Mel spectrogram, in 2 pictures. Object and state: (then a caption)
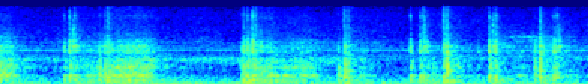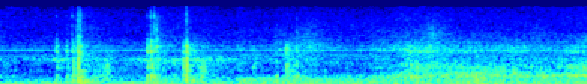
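Wooden tabletop tapped and scratched with fingernails. Very long curved fingernails tap and scratch on a large, solid, dark brown glossy wooden tabletop. Ten sharp, bright clicks stand out over soft scratching, each dying away almost at once. The result is a quiet, close, dry sound.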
